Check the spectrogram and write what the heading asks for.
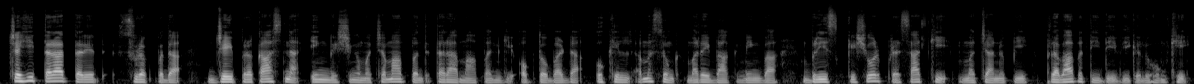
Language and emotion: Manipuri, neutral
